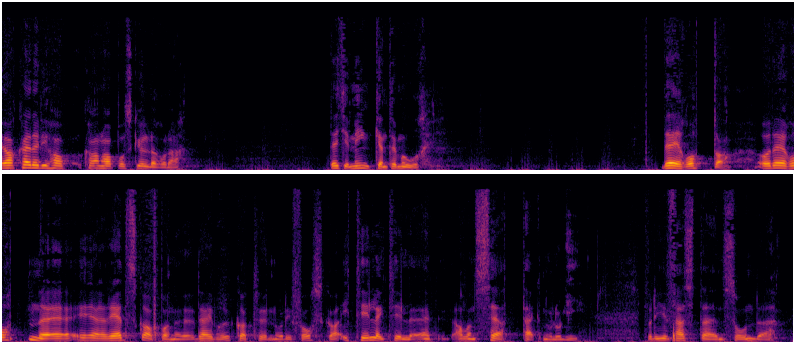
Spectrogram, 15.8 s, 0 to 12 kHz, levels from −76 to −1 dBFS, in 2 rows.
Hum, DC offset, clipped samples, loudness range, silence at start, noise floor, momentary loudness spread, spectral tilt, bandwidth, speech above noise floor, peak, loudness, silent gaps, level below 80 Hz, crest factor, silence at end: none; under 0.1%; under 0.1%; 7 LU; 0 s; -54 dBFS; 13 LU; -6 dB/octave; 11.5 kHz; 27 dB; -6 dBFS; -27 LUFS; none; -54 dBFS; 22 dB; 0.15 s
